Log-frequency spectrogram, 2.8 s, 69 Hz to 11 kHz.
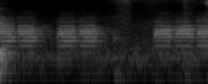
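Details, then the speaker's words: SiriusMed R50 ventilator (neonatal/pediatric/adult): repeating tonal alarm chime in bursts, low FiO2 system alarm because the lower limit is set at 35% while 21% is delivered; ventilator alarm. "Phi O2 bajo. Es una alarma de sistema. Vamos a verificar las alarmas."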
